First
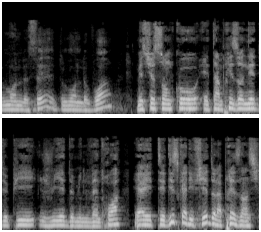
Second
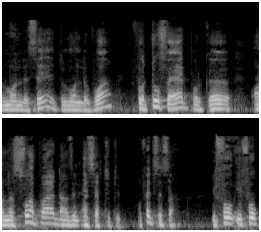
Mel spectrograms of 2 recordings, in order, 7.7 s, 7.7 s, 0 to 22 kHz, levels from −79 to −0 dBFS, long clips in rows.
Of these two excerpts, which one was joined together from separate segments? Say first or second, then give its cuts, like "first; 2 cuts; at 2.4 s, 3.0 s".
first; 2 cuts; at 1.9 s, 5.7 s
